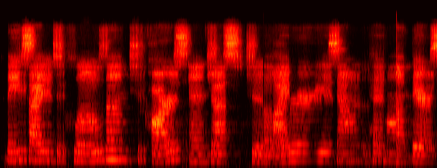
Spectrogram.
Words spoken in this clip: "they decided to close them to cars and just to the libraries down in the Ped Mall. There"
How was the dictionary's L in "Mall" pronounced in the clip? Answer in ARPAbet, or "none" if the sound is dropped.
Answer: N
